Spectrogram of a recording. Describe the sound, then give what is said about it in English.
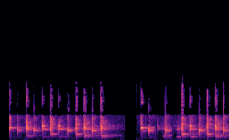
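Electronic chime marking the end of a speaking turn in a mediation session: a quick, bright melodic pattern of repeated ringing notes, played twice with a short gap between. “And one last thing will be the signal that you'll hear when your turn is ending. It'll sound like this.”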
